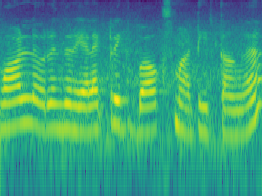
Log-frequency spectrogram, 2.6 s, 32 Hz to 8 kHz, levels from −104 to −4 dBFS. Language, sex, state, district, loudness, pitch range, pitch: Tamil, female, Tamil Nadu, Chennai, -16 LUFS, 200-230 Hz, 210 Hz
